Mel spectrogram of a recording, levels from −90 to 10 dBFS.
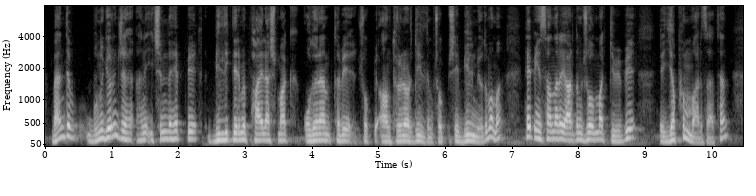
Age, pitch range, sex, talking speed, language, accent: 30-49, 110-155 Hz, male, 175 wpm, Turkish, native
